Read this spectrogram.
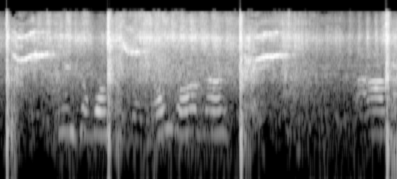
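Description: Rockets whistle as they shoot up.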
